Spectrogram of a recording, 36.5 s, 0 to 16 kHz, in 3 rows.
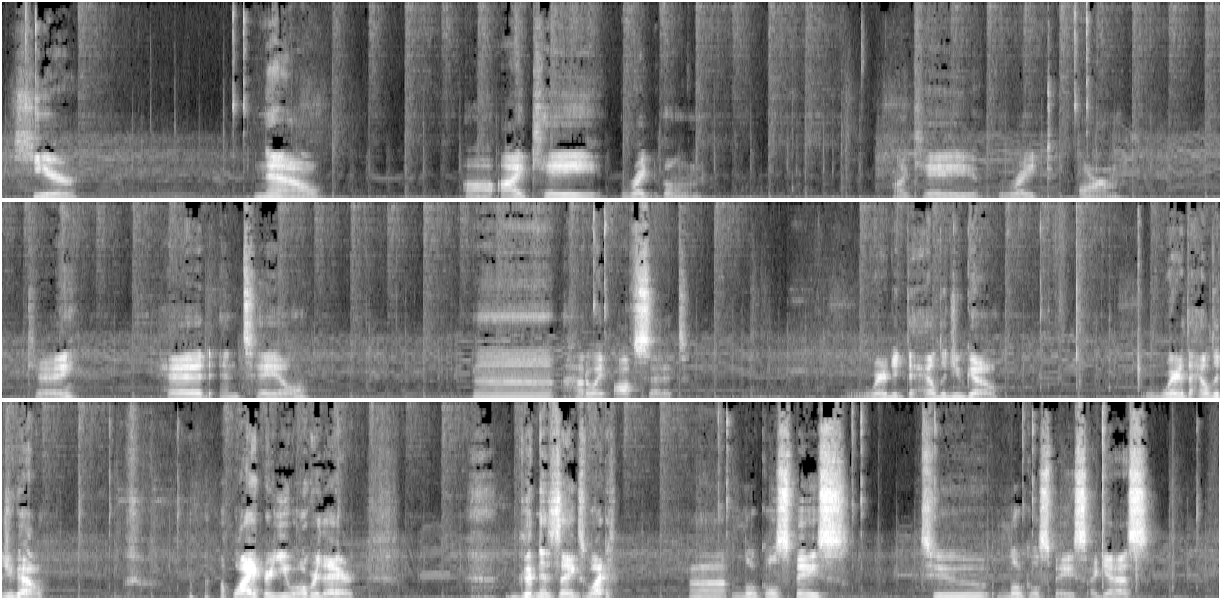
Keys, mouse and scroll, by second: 2.2-11.4 drag, 18.1 click, 20.6-21.7 scroll down 10, 23.3 KP_Decimal, 24.2 scroll down 1, 25.1-25.7 scroll down 10, 31.5-32.9 drag, 33.5-34.6 drag, 35.5 KP_Decimal.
